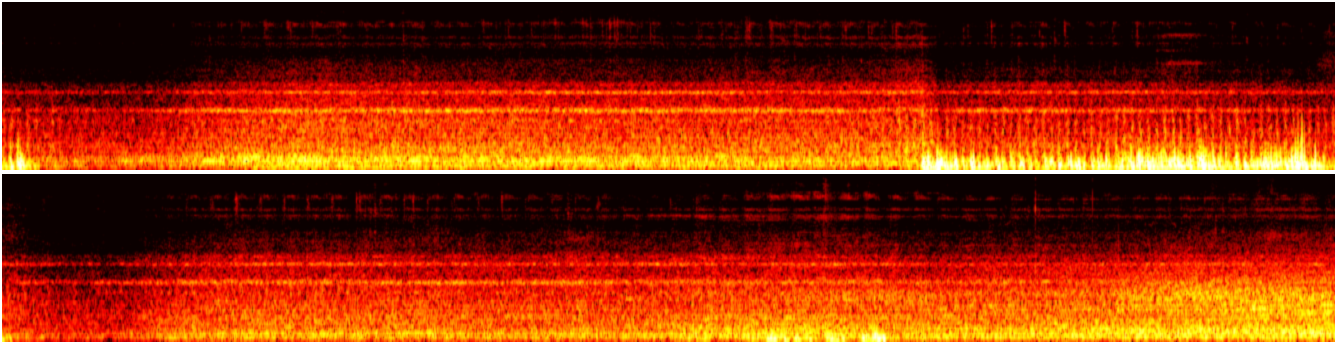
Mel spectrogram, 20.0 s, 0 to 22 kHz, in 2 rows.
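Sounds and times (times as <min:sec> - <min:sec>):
fast low rattling rumble: 0:00.0 - 0:00.6, 0:04.8 - 0:10.3, 0:13.4 - 0:18.6
electric fan motor whining: 0:00.0 - 0:20.0.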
